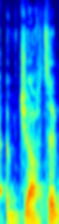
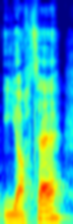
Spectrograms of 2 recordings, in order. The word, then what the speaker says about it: Jota: To be fair, I don't know if anyone is on to Micah Richards' his pronunciation of Jota being Yota.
